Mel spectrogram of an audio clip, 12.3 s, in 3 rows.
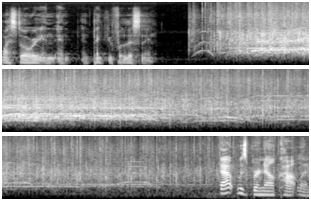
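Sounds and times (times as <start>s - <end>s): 
speech: 0.0s - 2.2s, 11.1s - 12.2s
standing ovation applause at a live storytelling event in New Orleans: 2.5s - 12.2s.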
